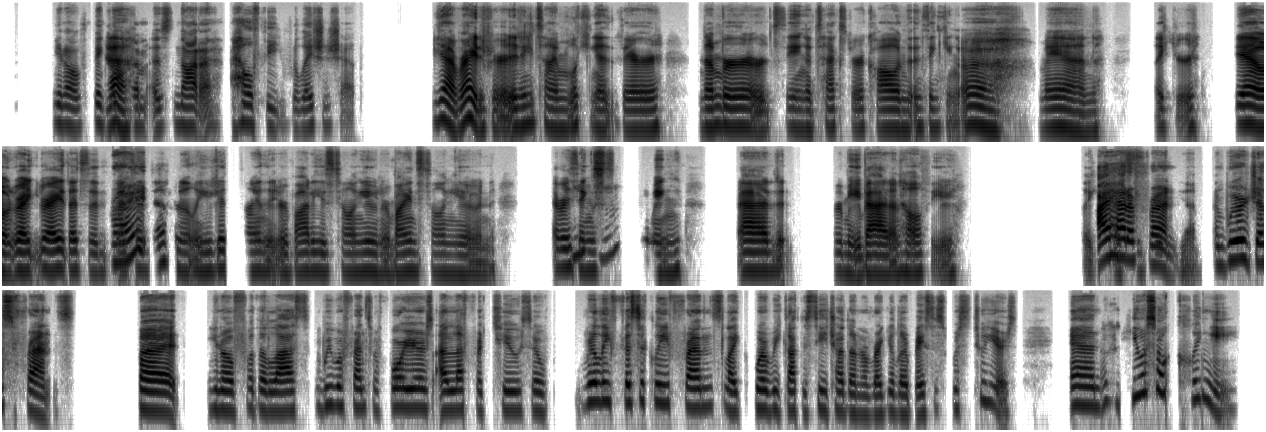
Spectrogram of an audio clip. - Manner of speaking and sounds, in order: disgusted: "Ugh, man"
- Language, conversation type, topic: English, unstructured, How do I know when it's time to end my relationship?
